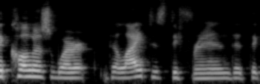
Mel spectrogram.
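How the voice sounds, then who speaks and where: A woman with a Spanish accent and ordinary pitch variation against a quiet background. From Guatemala. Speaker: visual artist. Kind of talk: interview. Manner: halting.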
